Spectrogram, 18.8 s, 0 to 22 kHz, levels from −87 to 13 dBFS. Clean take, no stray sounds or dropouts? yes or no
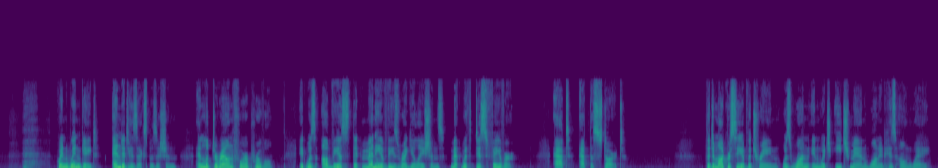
no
